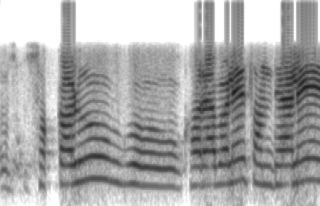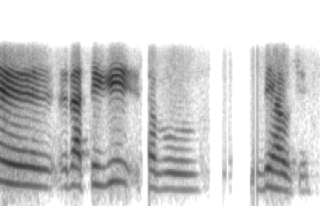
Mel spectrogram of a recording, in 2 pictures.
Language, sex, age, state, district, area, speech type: Odia, female, 30-45, Odisha, Ganjam, urban, conversation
